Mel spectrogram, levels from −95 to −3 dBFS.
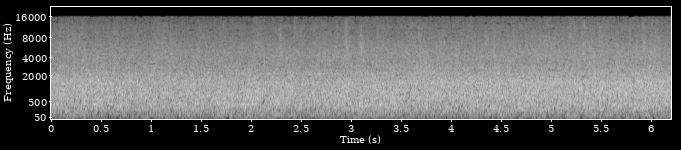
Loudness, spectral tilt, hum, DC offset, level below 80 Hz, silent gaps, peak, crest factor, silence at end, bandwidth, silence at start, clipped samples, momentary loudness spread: -19 LUFS; -1 dB/octave; none; under 0.1%; -52 dBFS; none; -6 dBFS; 14 dB; 0 s; 16 kHz; 0 s; under 0.1%; 2 LU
